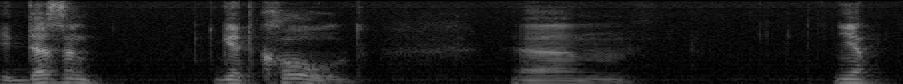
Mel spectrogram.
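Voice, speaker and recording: On a very clean recording with a silent background, a man with a non-native accent speaks at a fairly slow pace with lively intonation. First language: not English. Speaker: recording studio owner and music producer. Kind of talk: live stream chat. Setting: home recording studio. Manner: casual, many fillers.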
